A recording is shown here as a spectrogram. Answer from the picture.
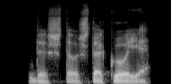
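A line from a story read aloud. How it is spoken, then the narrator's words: Muttered under breath. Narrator (Russian): Пробурчал я себе под нос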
